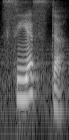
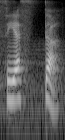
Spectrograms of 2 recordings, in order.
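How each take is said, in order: First: The final vowel is a reduced 'uh' sound. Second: The same.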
